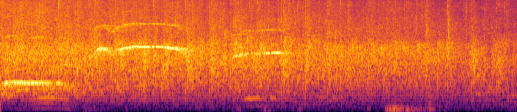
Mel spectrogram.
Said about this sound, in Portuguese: Uma salva de palmas para o Rico.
